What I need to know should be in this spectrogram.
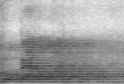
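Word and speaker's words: propanone: ओन का प्रोनाउंस आता है, किसका प्रोनाउंस आता है वहां पे, ओन का। तो जो ONE है उसको प्रोपेनॉन या प्रोपेनॉन ऐसा नहीं पढ़ते, प्रोपेनॉन पढ़ते उसको। ओन ऐसा आपके मुंह से प्रोनाउंस निकलने होना प्रोपेनॉन के लिए।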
